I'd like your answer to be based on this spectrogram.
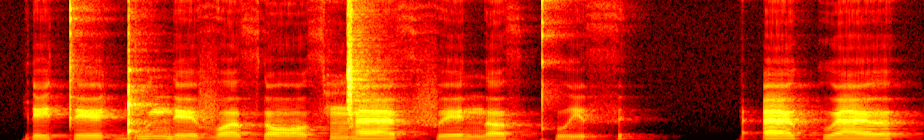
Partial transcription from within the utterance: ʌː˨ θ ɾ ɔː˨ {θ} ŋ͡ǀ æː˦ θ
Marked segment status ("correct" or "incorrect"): correct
